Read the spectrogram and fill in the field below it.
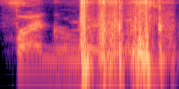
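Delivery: sudden full-volume yell; shouted warning. Real, not acted. Streamer suddenly calling out a grenade, shouted warning.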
